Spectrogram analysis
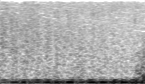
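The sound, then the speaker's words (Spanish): Hurricane wind and rain roar steadily and loudly, a dense rushing wash over a deep, continuous rumble, with no voices, lasting only a moment. “Huracán.”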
